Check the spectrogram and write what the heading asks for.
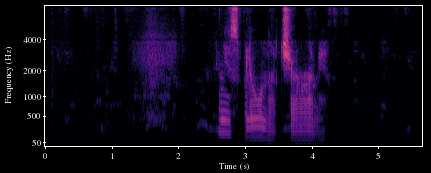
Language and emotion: Russian, sad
